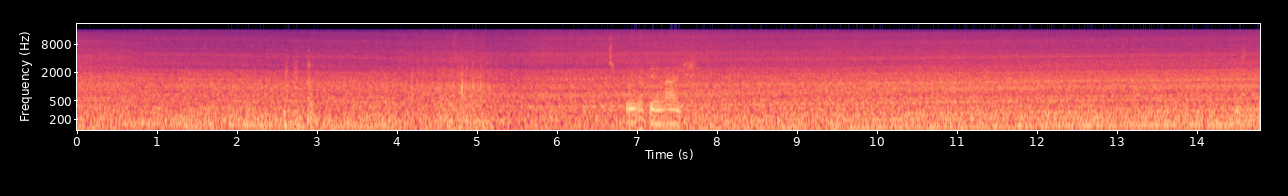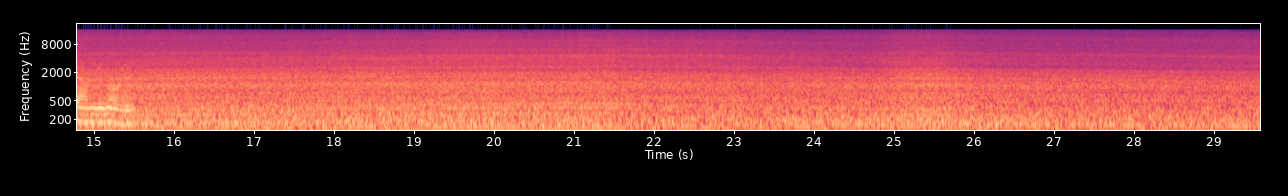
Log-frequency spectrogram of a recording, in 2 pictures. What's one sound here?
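Tyres roll over an asphalt road.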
